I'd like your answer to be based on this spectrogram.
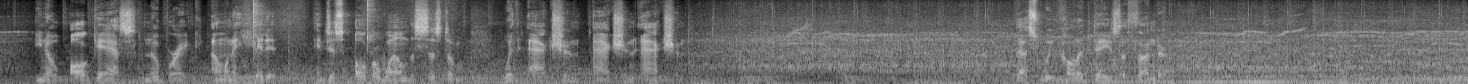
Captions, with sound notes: You know, all gas, no brake. "I want to hit it and just overwhelm the system with action, action, action." (crowd cheering) That's why we called it "Days of Thunder."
